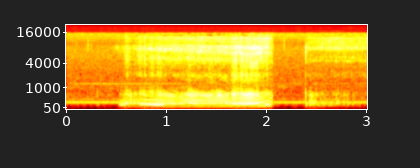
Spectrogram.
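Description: A single drawn-out, tonal snoring breath with a whistling, wavering pitch from a sleeping dog, over a faint steady room hum.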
